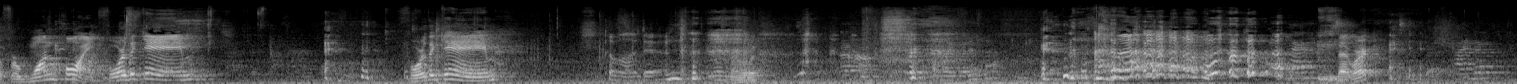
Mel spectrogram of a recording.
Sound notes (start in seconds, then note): 6.6 laugh; 13.8 laugh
